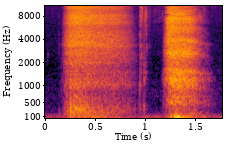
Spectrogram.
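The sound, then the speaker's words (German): A person draws a deep breath in through the nose, a long airy rush followed by a brief catch and a second strong breath, with no talking. “Dabei atmet sie tief ein.”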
